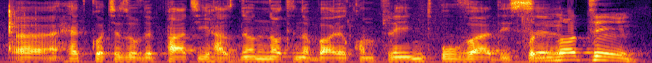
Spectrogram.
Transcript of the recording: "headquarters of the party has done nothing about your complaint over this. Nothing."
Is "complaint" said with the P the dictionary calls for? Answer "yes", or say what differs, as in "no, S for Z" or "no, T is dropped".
yes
